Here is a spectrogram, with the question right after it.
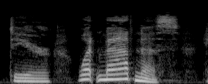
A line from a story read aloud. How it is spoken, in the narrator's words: he recovered himself to exclaim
